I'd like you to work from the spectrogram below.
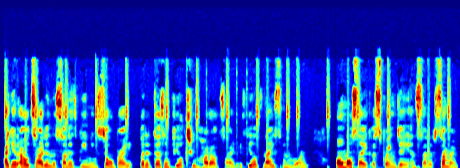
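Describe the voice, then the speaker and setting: A woman's voice: mid-range voice, steady tone, normal speed, creaky, dark tone, slight background noise. A woman telling a first-person story in a casual, conversational way. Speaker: narrator.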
